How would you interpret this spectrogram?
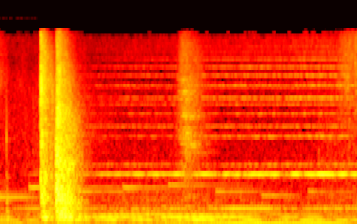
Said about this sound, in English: He opens the door to his apartment, goes inside, and lets out a heavy sigh.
